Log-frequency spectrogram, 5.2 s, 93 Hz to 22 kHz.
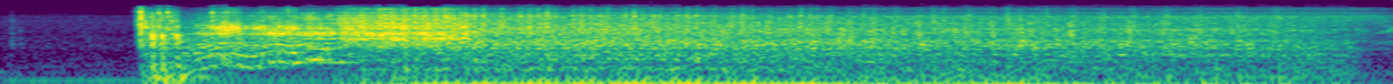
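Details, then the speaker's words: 1958 Lull telehandler cherry picker sitting 15 years, parked with a fuel issue, weak battery: starter turns engine steadily about three beats a second but it never catches; carburetor needs gas. "it definitely need some gas in that carburetor the heck just what's up now please run"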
